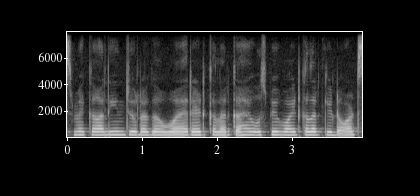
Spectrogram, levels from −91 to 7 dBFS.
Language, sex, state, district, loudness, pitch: Hindi, female, Uttar Pradesh, Lalitpur, -14 LUFS, 235 Hz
